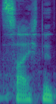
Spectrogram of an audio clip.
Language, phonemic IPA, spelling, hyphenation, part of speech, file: German, /ˈt͡saɪ̯çnət/, zeichnet, zeich‧net, verb, De-zeichnet.ogg
- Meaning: inflection of zeichnen: 1. third-person singular present 2. second-person plural present 3. plural imperative 4. second-person plural subjunctive I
